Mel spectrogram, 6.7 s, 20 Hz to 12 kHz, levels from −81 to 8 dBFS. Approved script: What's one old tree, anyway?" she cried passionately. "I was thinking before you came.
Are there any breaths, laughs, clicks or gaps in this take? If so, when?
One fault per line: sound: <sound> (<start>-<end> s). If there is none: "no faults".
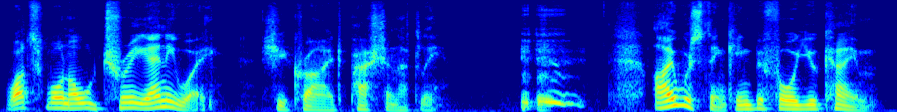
sound: throat clearing (3.9-4.4 s)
